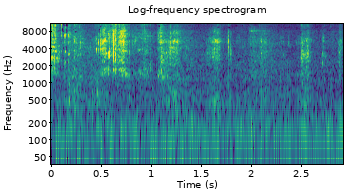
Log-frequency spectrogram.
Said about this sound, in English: I have a little crunch here, will I?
